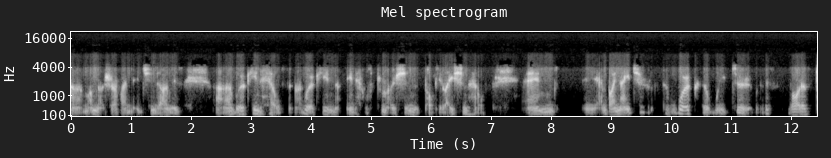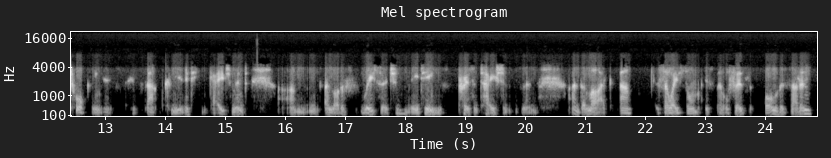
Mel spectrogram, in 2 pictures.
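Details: Woman with mixed adductor and abductor spasmodic dysphonia for 16 years, treated with Botox injections into the larynx, voice going in and out a little; spasmodic dysphonia (mixed adductor and abductor).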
